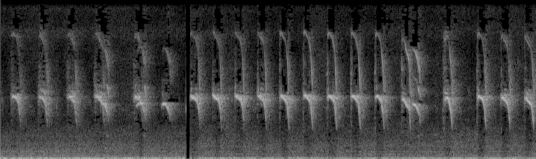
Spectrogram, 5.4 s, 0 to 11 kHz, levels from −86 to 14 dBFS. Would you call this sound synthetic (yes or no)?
no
